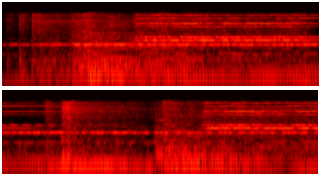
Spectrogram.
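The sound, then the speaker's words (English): A telephone rings in a house where detectives wait beside recording equipment. The ringing is steady, bright and fairly loud, with no voices over it. “answers the phone”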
